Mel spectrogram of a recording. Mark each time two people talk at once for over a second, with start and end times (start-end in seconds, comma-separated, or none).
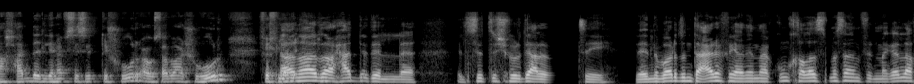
none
